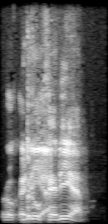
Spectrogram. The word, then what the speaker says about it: Brujería: Brujilla, is that, did I say that correctly? – Brujería. – Yeah, Brujería. Yes, there you go.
